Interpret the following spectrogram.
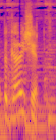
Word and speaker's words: Boghossian: And Peter Boghassian. My pleasure to be here. My pronunciation still working, Peter? Absolutely perfect.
